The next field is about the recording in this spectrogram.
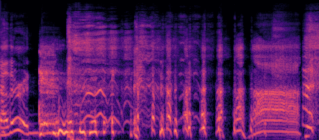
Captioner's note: all laughing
